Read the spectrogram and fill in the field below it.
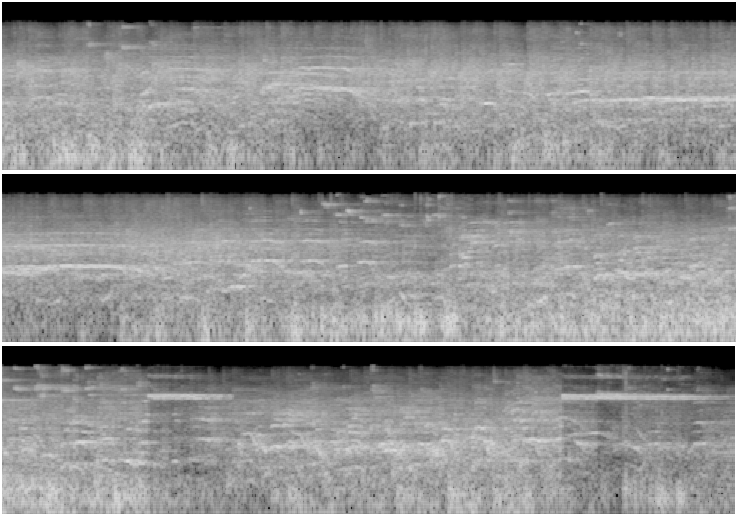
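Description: Spectators chatter and shout throughout a large echoing gym.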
